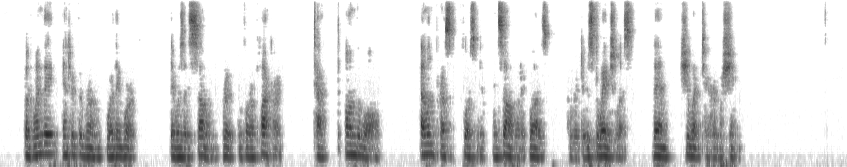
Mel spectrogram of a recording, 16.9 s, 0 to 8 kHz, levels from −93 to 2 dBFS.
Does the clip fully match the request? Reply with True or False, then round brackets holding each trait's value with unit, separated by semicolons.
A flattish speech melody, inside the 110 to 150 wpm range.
True (2.2 semitones; 140 wpm)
